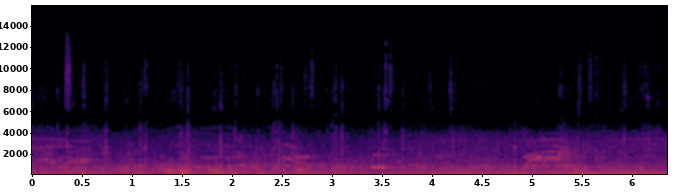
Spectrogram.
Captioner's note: people chattering; vehicles humming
